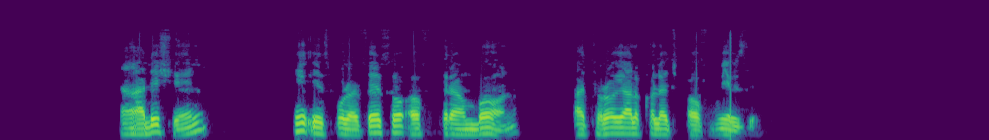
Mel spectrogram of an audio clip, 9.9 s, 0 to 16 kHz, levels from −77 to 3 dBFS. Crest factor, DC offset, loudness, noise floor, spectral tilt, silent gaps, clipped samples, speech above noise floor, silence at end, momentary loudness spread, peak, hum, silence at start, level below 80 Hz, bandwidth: 16 dB; under 0.1%; -14 LUFS; under -90 dBFS; -9.5 dB/octave; none; under 0.1%; over 77 dB; 2.35 s; 13 LU; 0 dBFS; none; 1.2 s; -54 dBFS; 6.8 kHz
